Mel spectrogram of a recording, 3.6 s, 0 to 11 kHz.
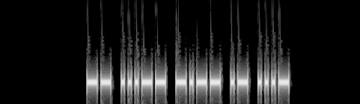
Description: Morse code, heard as a keyed tone, about 34 wpm, 700 Hz. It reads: M3YAV
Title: DXCC-100 Call Signs - 5 Characters - 35wpm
